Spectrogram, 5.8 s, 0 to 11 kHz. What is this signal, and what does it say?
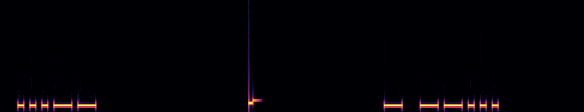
Morse code, heard as a keyed tone, about 20 wpm, 700 Hz. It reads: 3 T 7
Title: Single-Letter Single-Number 20wpm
